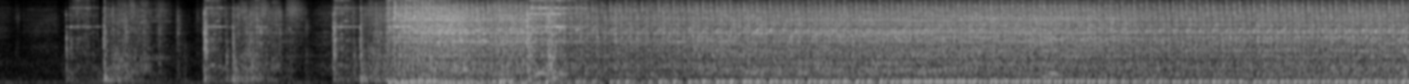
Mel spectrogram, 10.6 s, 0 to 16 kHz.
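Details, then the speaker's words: Roughly 80-year-old Indian motorcycle, cold, started with choke after primer kicks: settles into steady idle with light ticking; valves need adjustment. "sounds good. It sounds really good. It needs a valve adjustment. You can hear it ticking."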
